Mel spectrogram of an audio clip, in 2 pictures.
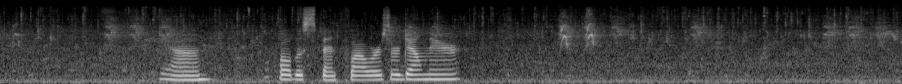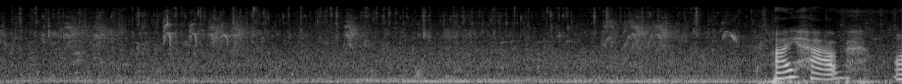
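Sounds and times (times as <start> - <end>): small birds chirping: 5.6 - 7.3, 8.1 - 11.7, 12.4 - 16.5.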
